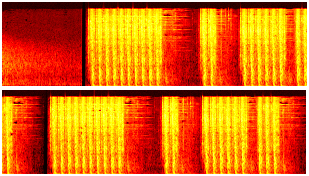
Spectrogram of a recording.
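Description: Machine-gun fire sound effect in about seven rapid bursts of roughly ten shots a second, separated by short pauses. The first second holds the fading tail of an earlier blast.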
